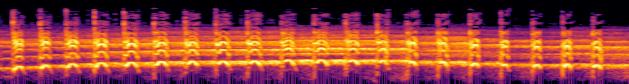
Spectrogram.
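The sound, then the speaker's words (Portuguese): A woman agronomist imitates a southern lapwing's (quero-quero) call: a quick, steady series of about sixteen harsh, shrill notes, loud, with no talking. “Quero, quero.”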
